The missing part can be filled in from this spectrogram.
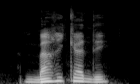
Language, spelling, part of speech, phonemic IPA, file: French, barricader, verb, /ba.ʁi.ka.de/, Fr-barricader.ogg
- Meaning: to barricade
